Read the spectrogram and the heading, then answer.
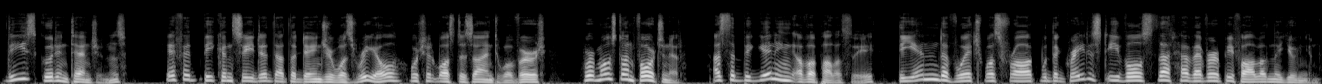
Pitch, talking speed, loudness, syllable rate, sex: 145 Hz, 195 wpm, -17 LUFS, 5.7 syllables/s, male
